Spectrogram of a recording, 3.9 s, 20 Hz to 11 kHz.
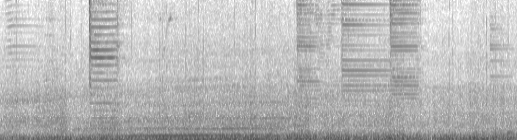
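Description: A Triumph Tiger 1050 Sport motorcycle pulls hard in third gear, its engine droning loud and close with a rising pitch under steady wind rush, recorded from the rider's position.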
